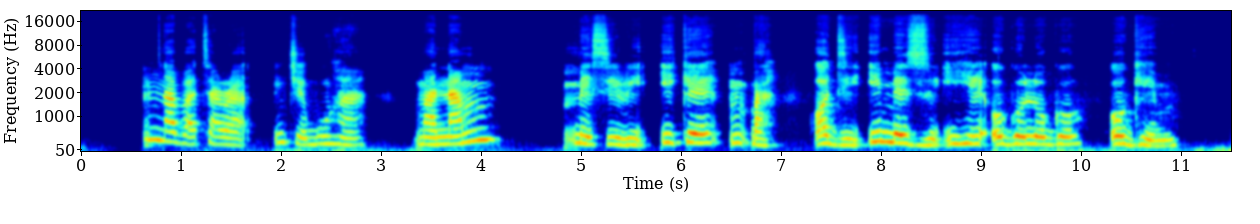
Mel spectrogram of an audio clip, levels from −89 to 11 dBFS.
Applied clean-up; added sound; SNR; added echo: neural mask model DeepFilterNet 3.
